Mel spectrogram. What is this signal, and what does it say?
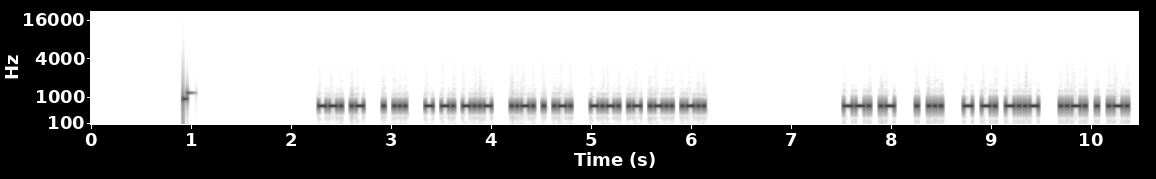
Morse code, heard as a keyed tone, about 35 wpm, 700 Hz. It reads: GA ES TNX FER CALL GA ES TNX FER
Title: Speed-Racing Common QSO Phrases - 30wpm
